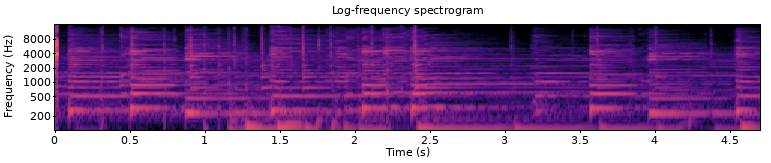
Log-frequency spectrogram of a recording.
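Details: Plucked sitar music with resonant drone strings and rhythmic melodic phrases, no animal sounds present.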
